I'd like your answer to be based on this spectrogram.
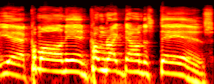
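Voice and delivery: very high, drawn-out Boston drawl. Retelling what the door guy said to the group, in a Boston accent. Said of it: "and this was his accent".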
